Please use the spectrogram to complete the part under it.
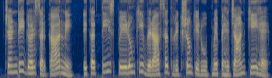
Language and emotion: Hindi, neutral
